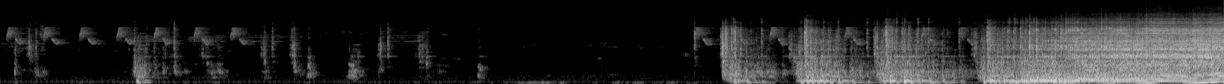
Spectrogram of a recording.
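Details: Yamaha RX100 two-stroke motorcycle, first start after about 10 years standing: several kick attempts with sputters, then it catches and settles into a busy, crackling idle, running again.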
